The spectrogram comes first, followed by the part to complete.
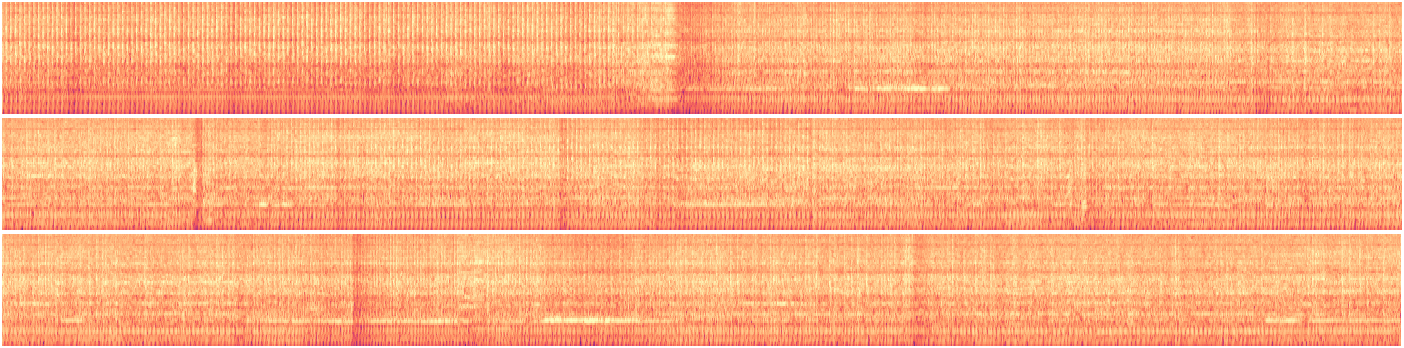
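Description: Small gas engine of a hydraulic log splitter running steadily while logs are split, with a brief dip in level about five seconds in.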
